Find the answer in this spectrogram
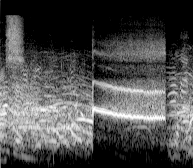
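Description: Rugby referee's whistle: one steady, high blast of just under a second, starting sharply about halfway in and falling slightly in pitch before cutting off. It is blown for a penalty at the ruck, a player going off her feet.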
